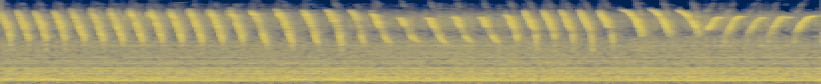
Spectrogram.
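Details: Canary in song, delivering a continuous rapid series of steep downward-sweeping whistled notes for six seconds, the rhythm loosening toward the end, over a steady low hum.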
